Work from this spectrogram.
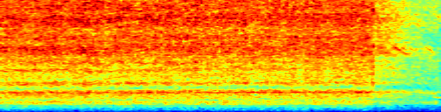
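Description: A hairdryer blasts steadily and close on a painted metal-effect miniature, a loud continuous whooshing airflow that eases slightly at the end, with no voices.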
